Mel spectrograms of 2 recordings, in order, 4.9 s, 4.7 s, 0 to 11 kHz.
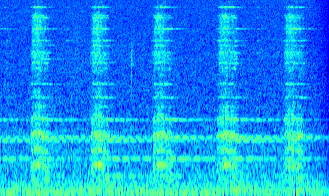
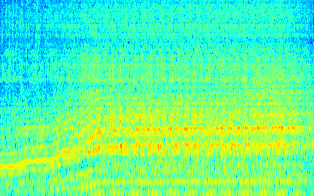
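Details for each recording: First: Electric bike rear disc brake with the rotor too close to one side of an off-center caliper: light metallic tick about once a second as the wheel turns from rotor rub; fixed by loosening the two caliper bolts with a 5 mm hex key and realigning. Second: Electric bike hub motor spun at high rpm in the air with no rider or road load: whine climbs in pitch, then holds a steady high note; normal motor noise, similar to running at full 28 mph on the road.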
